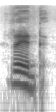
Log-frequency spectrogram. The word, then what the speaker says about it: read: in simple past tense read is spelled the same in both its past and present forms its pronunciation differs depending on the tense in the simple past form read is pronounced as read so last night she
